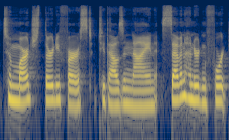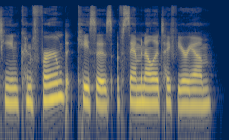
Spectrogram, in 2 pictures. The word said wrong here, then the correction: Typhimurium: Oh, I think I'm saying that wrong. Typhimurium.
